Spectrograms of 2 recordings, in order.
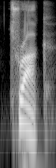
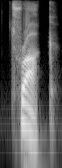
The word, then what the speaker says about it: truck: แปล ว่า รถ บรรทุก ออก เสียง Truck โดย ออก เสียง ทร รอ ควบ กัน นะ ครับ Truck และ อีก ครั้ง ครับ Truck คุณ พ่อ คุณ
